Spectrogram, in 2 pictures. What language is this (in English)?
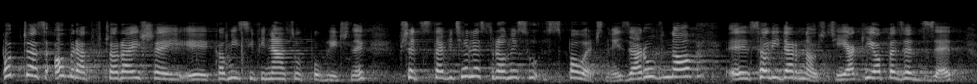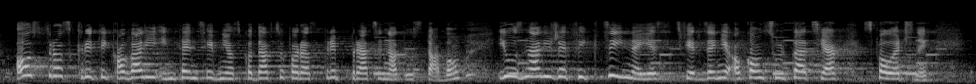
Polish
